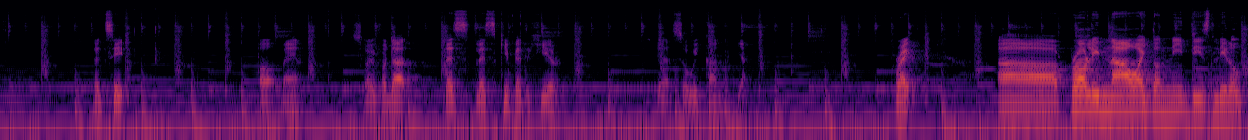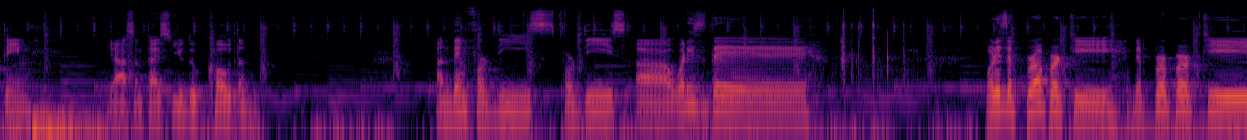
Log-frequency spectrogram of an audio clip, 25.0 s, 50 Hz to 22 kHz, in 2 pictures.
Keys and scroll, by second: 0.8 super+s, 1.4 Return, 2.3 BackSpace, 3.4 BackSpace, 3.6 super+s, 15.0 BackSpace, 15.1 super+s.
